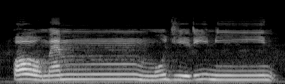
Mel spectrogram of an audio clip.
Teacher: Jim qalqala, ra kasra, soft.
